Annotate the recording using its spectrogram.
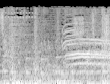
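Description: Dark trailer score with a low drone and sharp hits. A little over a second in, a shrill, cry-like sound effect with many overtones swoops up and then holds.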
